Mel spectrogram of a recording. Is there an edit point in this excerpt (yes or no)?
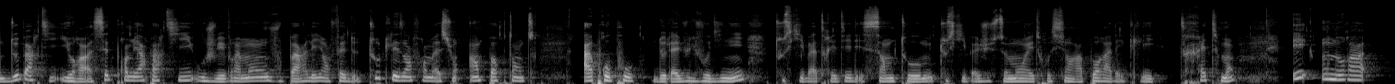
no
